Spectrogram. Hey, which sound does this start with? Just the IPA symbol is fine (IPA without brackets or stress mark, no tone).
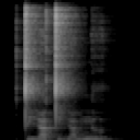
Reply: t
